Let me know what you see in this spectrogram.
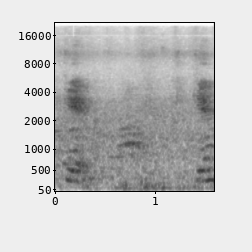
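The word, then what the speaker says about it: came: तो यहाँ पे सब्जेक्ट क्या है, डॉक्टर, तो यहाँ लिखेंगे द डॉक्टर, डॉक्टर केम भी बोल सकते हैं, खेम भी बोल सकते हैं, सही प्रोनाउंसिएशन होता है खेम, द डॉक्टर खेम, ठीक है।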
